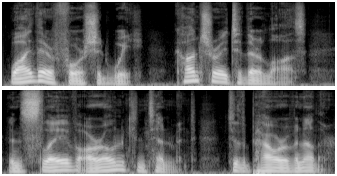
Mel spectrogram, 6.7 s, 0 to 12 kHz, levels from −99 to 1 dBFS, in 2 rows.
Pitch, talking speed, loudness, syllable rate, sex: 95 Hz, 155 wpm, -21 LUFS, 5.2 syllables/s, male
